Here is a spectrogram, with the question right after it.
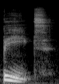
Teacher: in the word beat we have the vowel sound e followed by the strong consonant sound which is said with more force so the e vowel sound is slightly shorter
